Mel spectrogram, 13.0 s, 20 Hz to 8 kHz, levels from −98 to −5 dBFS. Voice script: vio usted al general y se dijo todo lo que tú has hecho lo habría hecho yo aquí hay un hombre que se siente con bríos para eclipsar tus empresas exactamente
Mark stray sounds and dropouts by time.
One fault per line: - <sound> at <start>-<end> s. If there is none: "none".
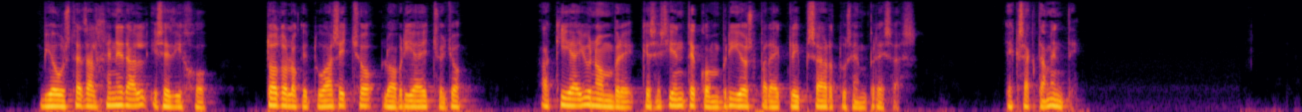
none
